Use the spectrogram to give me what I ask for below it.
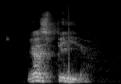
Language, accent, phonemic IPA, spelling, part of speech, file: French, Canada, /ʁɛs.piʁ/, respire, noun / verb, LL-Q150 (fra)-respire.wav
- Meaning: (noun) alternative spelling of respir; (verb) inflection of respirer: 1. first/third-person singular present indicative/subjunctive 2. second-person singular imperative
